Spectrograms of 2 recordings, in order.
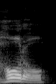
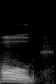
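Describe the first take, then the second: First: The word ends with an 'odl' sound. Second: The word ends with an 'old' sound. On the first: The speaker calls it wrong. "not hodl" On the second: The speaker calls it right. "still saying hold"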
